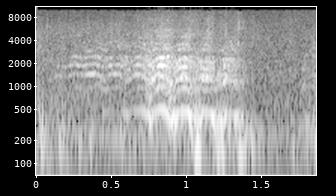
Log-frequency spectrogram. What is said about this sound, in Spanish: Por mi parte, Arsen, lo que haré será espolear a mi caballo. Este parece negarse.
